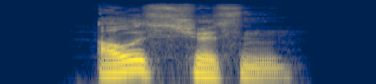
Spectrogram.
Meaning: dative plural of Ausschuss
- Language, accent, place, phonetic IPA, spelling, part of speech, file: German, Germany, Berlin, [ˈaʊ̯sʃʏsn̩], Ausschüssen, noun, De-Ausschüssen.ogg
